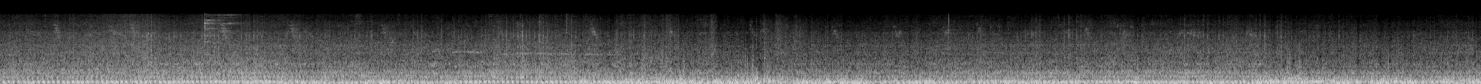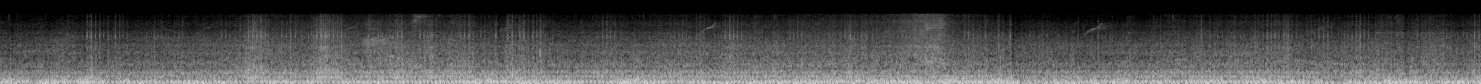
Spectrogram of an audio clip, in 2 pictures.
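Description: A motorbike engine hums steadily at low revs.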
